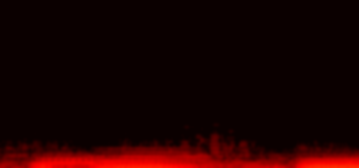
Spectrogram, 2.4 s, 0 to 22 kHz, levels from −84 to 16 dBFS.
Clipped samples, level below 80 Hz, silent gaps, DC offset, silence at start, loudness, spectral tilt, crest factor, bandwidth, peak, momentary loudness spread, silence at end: under 0.1%; -88 dBFS; none; under 0.1%; 0 s; -48 LUFS; -9 dB/octave; 14 dB; 6.8 kHz; -32 dBFS; 12 LU; 0 s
